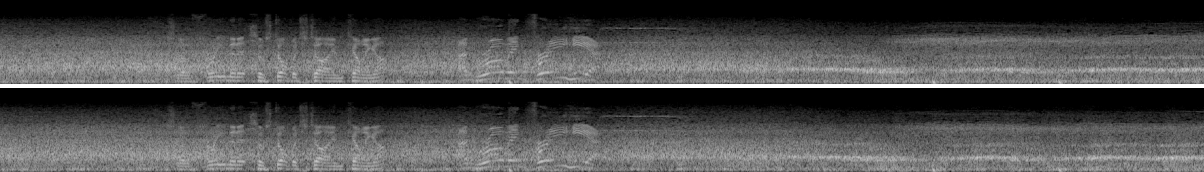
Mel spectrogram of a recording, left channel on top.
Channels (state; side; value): normal; both; correlation 0.63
